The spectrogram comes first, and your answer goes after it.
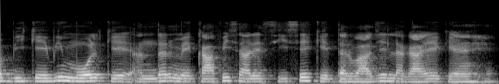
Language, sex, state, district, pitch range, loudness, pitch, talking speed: Hindi, male, Jharkhand, Ranchi, 130-150 Hz, -16 LUFS, 135 Hz, 155 wpm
